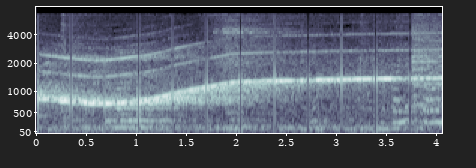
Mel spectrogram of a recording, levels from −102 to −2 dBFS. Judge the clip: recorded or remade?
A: recorded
